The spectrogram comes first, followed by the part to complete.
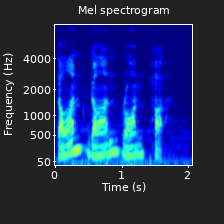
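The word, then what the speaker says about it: Danganronpa: This this game it is Don Gone Ron Pa. I would be surprised if there's any other way to pronounce this considering um it is straight up kodakana.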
